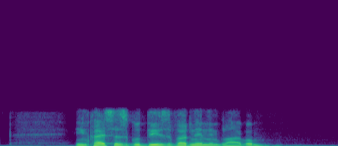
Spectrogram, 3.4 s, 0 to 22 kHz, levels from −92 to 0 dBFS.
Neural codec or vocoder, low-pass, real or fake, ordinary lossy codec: codec, 16 kHz, 4 kbps, FunCodec, trained on LibriTTS, 50 frames a second; 5.4 kHz; fake; Opus, 16 kbps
